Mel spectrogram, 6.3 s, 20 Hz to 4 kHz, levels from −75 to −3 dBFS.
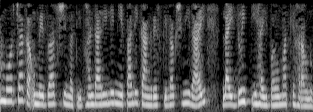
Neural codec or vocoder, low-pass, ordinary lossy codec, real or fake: none; 3.6 kHz; none; real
